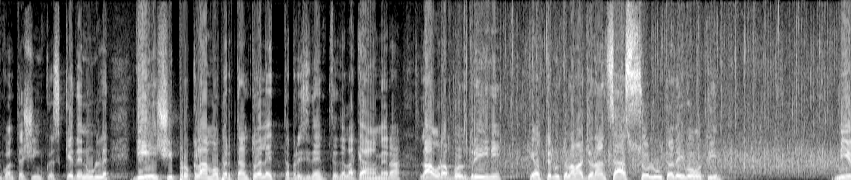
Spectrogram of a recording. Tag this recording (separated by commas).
Speech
